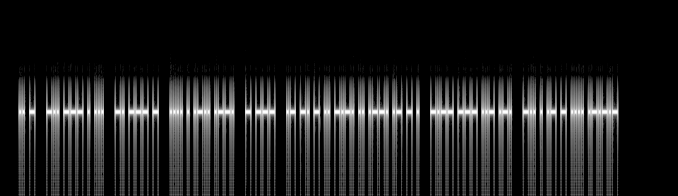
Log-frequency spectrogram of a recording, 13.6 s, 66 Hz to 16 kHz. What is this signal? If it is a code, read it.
Morse code, heard as a keyed tone, about 34 wpm, 700 Hz. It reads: IT DOES NOT HELP TO ANTICIPATE YOUR DEATH.
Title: Sentences from Top 1500 Words 35wpm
